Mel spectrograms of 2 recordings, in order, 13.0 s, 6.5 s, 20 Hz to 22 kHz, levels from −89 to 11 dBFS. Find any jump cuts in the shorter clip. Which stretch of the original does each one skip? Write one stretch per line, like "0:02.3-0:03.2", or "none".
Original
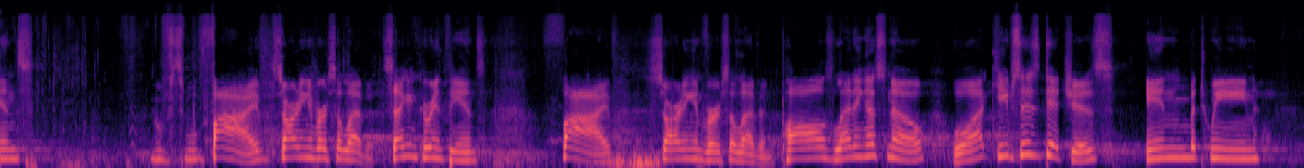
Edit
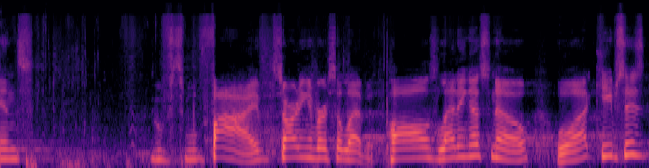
0:03.8-0:07.8

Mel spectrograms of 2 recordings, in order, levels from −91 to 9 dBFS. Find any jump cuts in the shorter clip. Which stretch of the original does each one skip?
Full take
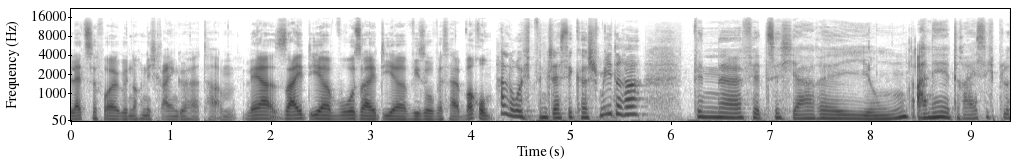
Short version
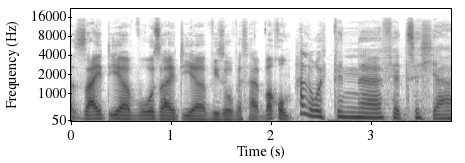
0:04.5-0:06.1

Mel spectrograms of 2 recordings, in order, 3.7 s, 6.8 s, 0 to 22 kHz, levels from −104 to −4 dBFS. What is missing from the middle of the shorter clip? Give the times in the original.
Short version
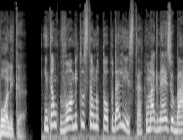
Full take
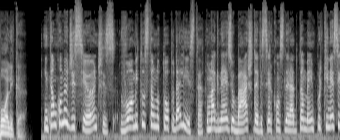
0:01.1-0:02.3

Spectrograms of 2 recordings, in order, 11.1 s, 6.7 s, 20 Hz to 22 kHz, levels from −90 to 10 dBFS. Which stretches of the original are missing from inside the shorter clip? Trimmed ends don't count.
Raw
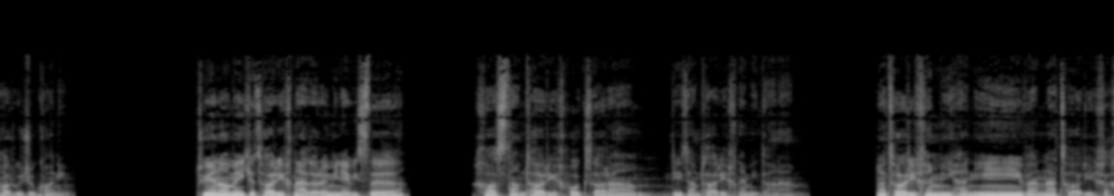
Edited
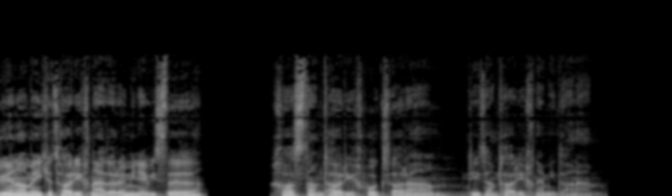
none

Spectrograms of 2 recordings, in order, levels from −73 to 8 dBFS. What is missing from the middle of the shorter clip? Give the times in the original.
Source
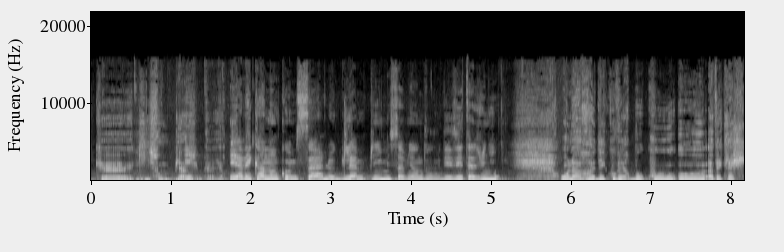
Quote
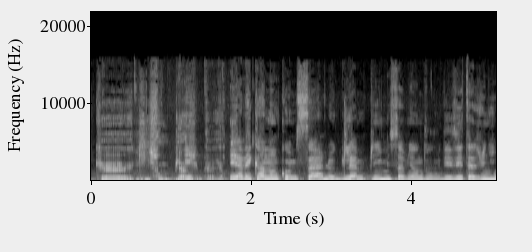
none

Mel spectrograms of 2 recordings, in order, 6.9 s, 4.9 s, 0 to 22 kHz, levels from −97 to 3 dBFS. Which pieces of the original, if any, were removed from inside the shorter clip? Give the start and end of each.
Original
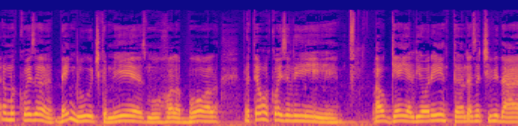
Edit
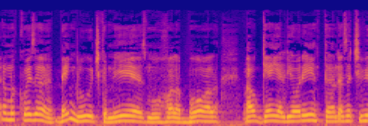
0:03.2-0:04.9

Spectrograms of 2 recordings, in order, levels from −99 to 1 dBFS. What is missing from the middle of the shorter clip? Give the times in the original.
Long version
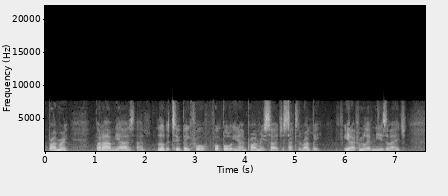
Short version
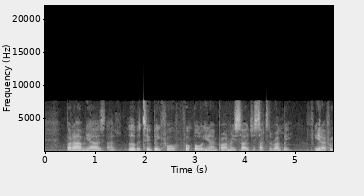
none

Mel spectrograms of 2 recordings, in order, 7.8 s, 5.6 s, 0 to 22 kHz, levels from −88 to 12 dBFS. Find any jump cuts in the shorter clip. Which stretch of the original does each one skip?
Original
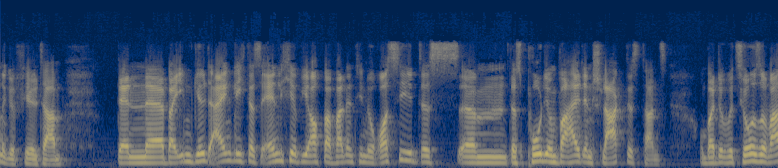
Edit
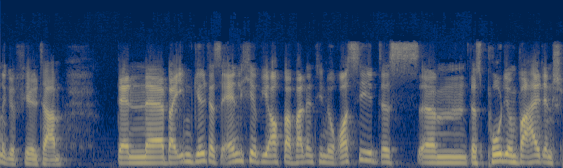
0:02.1-0:02.5

